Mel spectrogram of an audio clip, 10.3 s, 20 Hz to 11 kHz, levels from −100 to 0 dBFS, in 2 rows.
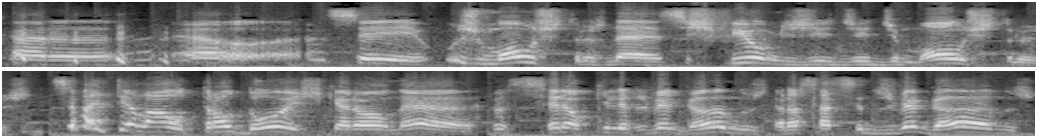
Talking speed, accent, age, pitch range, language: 170 wpm, Brazilian, 20-39, 210-335 Hz, Portuguese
